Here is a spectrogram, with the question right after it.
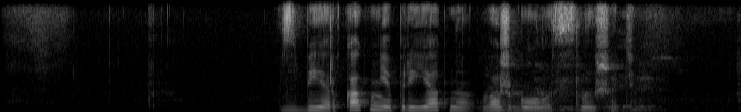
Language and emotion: Russian, neutral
